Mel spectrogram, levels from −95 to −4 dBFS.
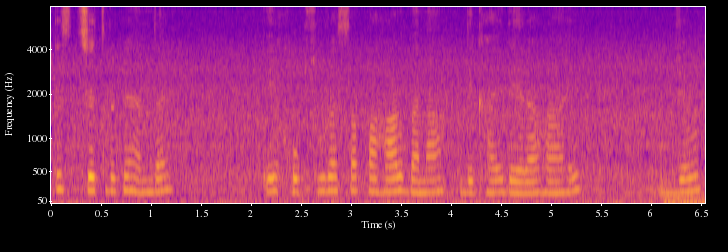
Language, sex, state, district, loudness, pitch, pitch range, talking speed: Hindi, female, Uttar Pradesh, Deoria, -31 LUFS, 195 Hz, 180-205 Hz, 135 wpm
